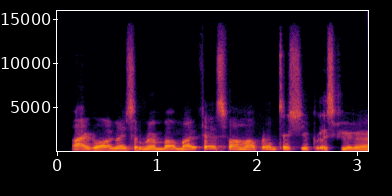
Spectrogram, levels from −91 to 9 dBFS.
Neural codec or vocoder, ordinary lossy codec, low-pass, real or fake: codec, 32 kHz, 1.9 kbps, SNAC; none; 14.4 kHz; fake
